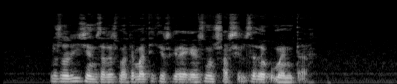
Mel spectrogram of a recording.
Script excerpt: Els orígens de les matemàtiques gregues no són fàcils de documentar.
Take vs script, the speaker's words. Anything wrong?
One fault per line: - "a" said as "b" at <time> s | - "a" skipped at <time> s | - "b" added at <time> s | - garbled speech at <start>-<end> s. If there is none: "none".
- "són" skipped at 2.1 s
